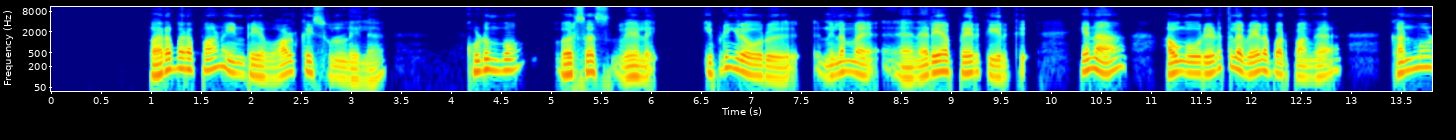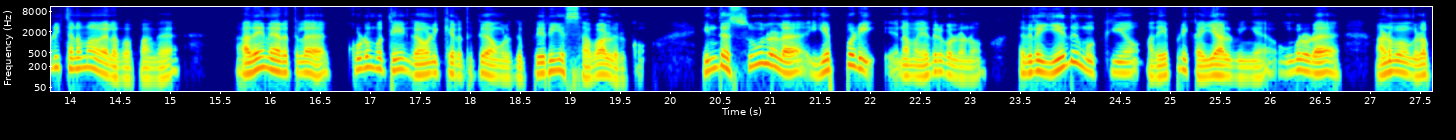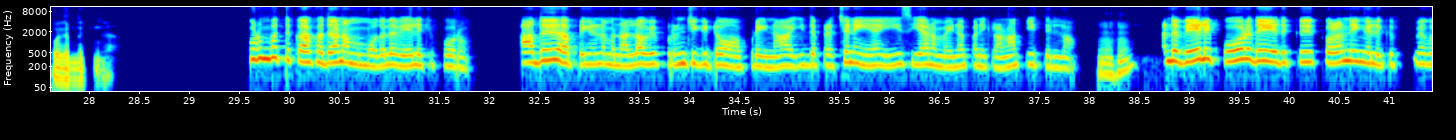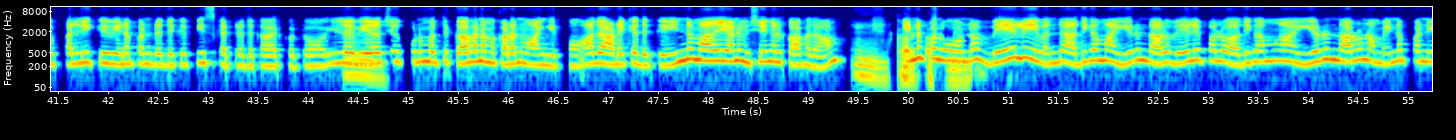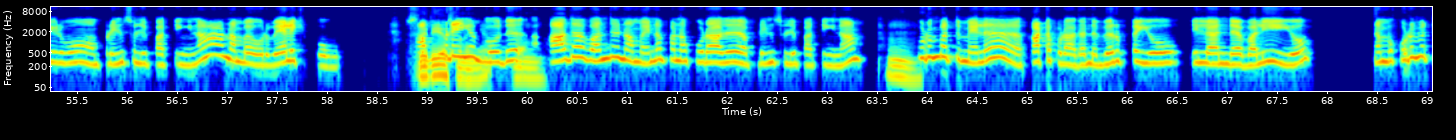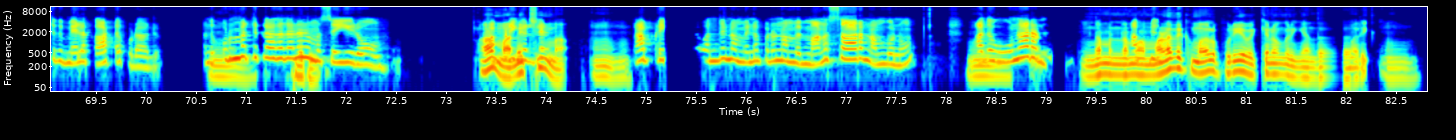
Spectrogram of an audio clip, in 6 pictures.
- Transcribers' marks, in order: in English: "வெர்சஸ்"; inhale; other noise; inhale
- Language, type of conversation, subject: Tamil, podcast, குடும்பமும் வேலையும்—நீங்கள் எதற்கு முன்னுரிமை கொடுக்கிறீர்கள்?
